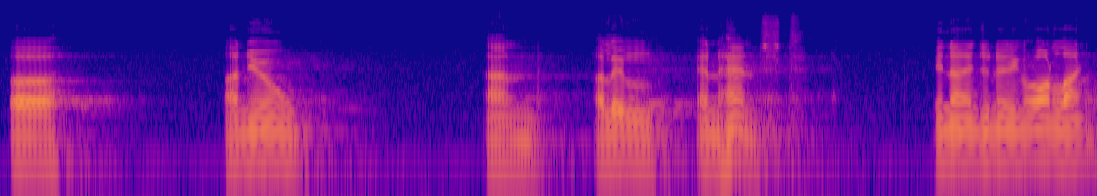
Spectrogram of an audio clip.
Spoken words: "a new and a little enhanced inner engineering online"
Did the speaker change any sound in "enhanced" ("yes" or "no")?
no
